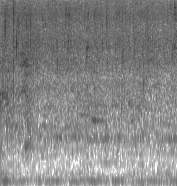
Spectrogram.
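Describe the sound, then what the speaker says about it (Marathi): Chopped onion and finely cut green chili fry in a pan for a capsicum bhaji, giving a steady soft sizzle with faint crackle throughout and no talk. "कांदा आता चांगला परतला गेलेला आहे"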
